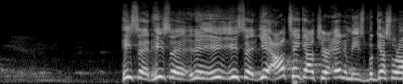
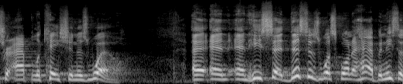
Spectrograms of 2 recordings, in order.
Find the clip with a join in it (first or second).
second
